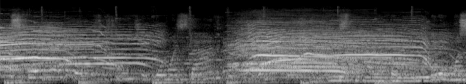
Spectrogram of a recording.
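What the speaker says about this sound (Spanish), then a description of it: "Hola a todos, griten muy pero muy fuerte." Children at a birthday party shout and cheer loudly together in two big swelling bursts, high excited voices overlapping close by, with a brief dip between them.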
